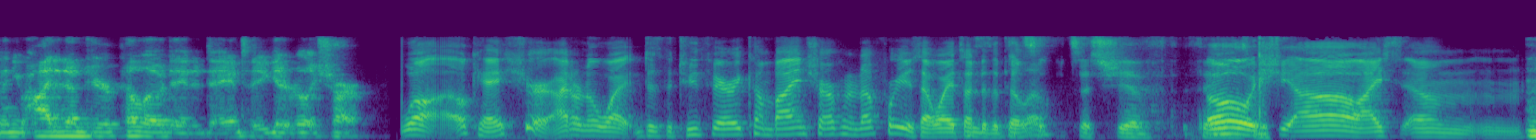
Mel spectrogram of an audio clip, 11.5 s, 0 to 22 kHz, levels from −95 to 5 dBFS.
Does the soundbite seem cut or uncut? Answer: cut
